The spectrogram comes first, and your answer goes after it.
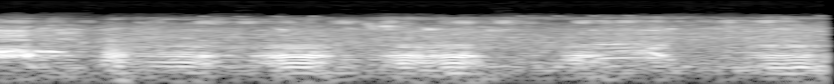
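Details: Hippopotamus calling in a rhythmic series of short, throaty, harmonic honking pulses, repeated about twice a second over a low background hiss.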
